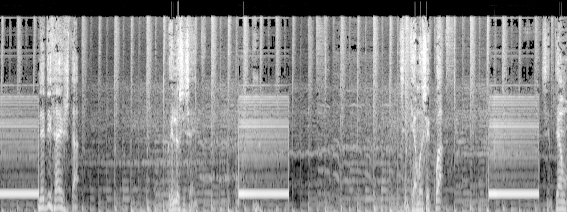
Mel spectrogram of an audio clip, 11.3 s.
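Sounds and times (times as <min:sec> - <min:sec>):
telephone line tone: 0:00.0 - 0:00.8, 0:04.8 - 0:05.8, 0:09.8 - 0:10.8
speech: 0:00.8 - 0:01.7, 0:03.4 - 0:04.0, 0:04.8 - 0:05.4, 0:08.2 - 0:09.0, 0:11.1 - 0:11.3.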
